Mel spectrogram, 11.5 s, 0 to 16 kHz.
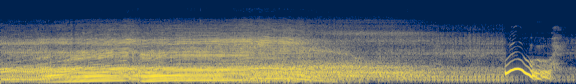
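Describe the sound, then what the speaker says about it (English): A Yamaha R7 motorcycle launches hard on a private road, its engine note climbing steadily through the revs, loud and close with rushing wind, then a brief sharp sweeping sound near the end. "I'm going to do a little bit of a launch to see how quickly we get up to speed."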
